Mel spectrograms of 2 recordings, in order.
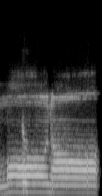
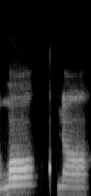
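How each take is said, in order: First: The vowel flows straight into the N sound. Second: The vowel is cut off before the N sound. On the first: The speaker calls it right. "at least connect the linking and not stop the vowel sound" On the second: The speaker calls it wrong. "It's not useful for you to break the vowel"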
